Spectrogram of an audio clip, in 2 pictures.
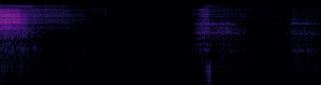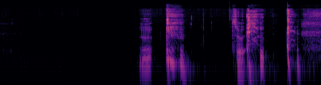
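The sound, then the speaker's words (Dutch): A small tickly cough breaks out as a cluster of sharp, rapid bursts near the end. Quieter breathy sounds come before it. “Sorry. Een kleine kriebelhoest.”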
